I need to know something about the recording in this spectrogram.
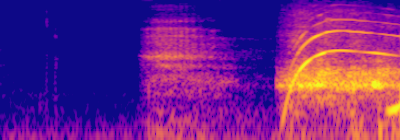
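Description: A moment of near silence, then a soft intake of breath and a voice that swoops up high and slowly falls as it begins a spoken line.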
